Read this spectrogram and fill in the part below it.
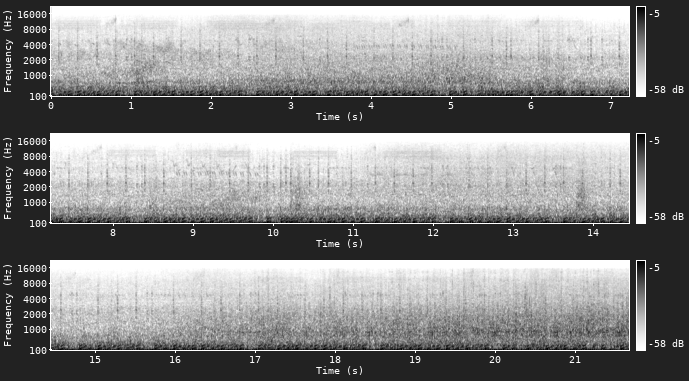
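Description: A motorcycle engine drones steadily as it rides over rough ground.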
